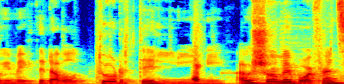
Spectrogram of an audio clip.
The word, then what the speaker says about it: tortellini: have another pasta one i used to always say tortellini tordellini so again we use the flap t torda so that's the other thing is the torda that uh uh in italian it's spelled with an e so tortellini tortellini so again there's a double l and an l is the sound that you can hold so we hold it and that's how we make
